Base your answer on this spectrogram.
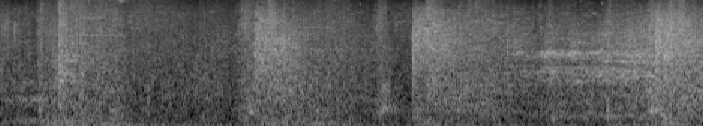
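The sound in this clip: A horse neighs in a video game during mounted sword combat, a loud, noisy whinny that fills the short clip with no talk over it.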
